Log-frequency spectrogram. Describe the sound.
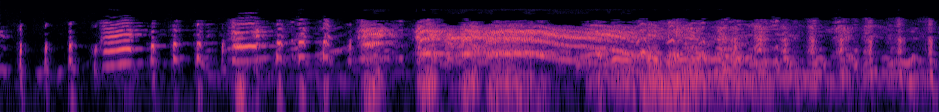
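A voice mimics a rooster over the phone as a joke call from "Dr. Rooster" in Mel Blanc's fix-it shop: a string of quick, clucking calls builds into one long, loud, wavering crow, then trails off into more rapid clucks, alone.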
